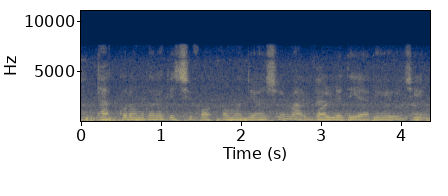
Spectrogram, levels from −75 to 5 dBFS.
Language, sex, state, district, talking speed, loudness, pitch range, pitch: Odia, female, Odisha, Khordha, 125 wpm, -16 LUFS, 175-190 Hz, 180 Hz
